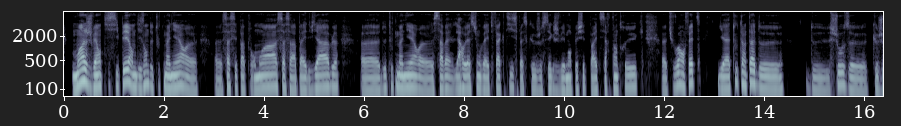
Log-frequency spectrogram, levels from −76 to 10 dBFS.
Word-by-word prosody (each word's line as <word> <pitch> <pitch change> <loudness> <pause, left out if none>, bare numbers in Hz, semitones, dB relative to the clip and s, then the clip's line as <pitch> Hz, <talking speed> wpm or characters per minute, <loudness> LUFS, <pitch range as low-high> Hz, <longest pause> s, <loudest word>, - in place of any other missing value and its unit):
Moi 135 +10 +8
je 125 -7 +1
vais 115 - +6
anticiper 120 +5 +2
en 120 - +2
me - - +3
disant: 110 +5 -1
«De 120 -4 -3
toute 105 +1 -15
manière, 110 +2 +4
heu, 95 -2 -2 0.4
heu, 90 0 -4
ça 115 - -1
c'est 110 0 -5
pas 100 +1 -3
pour 95 0 -5
moi 110 +3 +3
ça, 110 0 -1
ça 100 - -3
va 95 -1 0
pas 95 0 0
être 95 -1 -3
viable. 115 +3 +1 0.5
Heu, 95 0 0
de 105 +3 -4
toute 110 +3 -9
manière, 110 -1 +4
heu, 95 0 -1
ça 100 - +1
va 105 0 0
la 100 +2 -1
relation 105 0 +1
va 100 -1 +1
être 95 - -4
factice, 105 +1 -4
parce 95 -1 -5
que 100 - -6
je 95 0 -6
sais 105 +3 -3
que 95 - -7
je 90 -1 -6
vais 95 0 -1
m'empêcher 100 +1 -1
de - - -17
parler 95 0 -1
de - - -13
certains 100 - -2
trucs». 110 +2 -3 0.4
Heu, 95 - -1
tu 100 +5 -9
vois? 130 +2 +3
En 120 - +2
fait, 140 +4 0 0.3
il 105 - -5
y - - +4
a 100 0 +3
tout 145 +8 -7
un 130 -3 +3
tas 145 +3 +5
de 100 -3 0 0.5
de 95 -1 -6
choses, 125 +1 -1
heu, 90 -2 -1
que 105 - -5
je 100 +1 -2
105 Hz, 240 wpm, -22 LUFS, 95-115 Hz, 0.5 s, Moi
